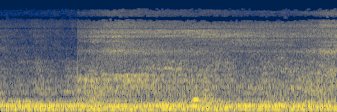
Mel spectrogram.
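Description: A whipped cream dispenser hisses.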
